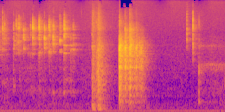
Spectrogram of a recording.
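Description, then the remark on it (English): Fate dice rattle and clatter across a hard surface, a quick run of small clicks followed by a couple of louder knocks as they settle, with no voices. “Fate dice in, because...”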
